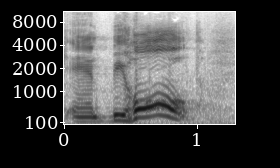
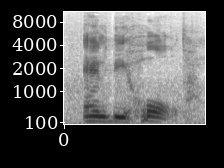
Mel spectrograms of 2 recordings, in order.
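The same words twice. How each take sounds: First: It is said emphatically, drawing attention. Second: It is said plainly, without emphasis.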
